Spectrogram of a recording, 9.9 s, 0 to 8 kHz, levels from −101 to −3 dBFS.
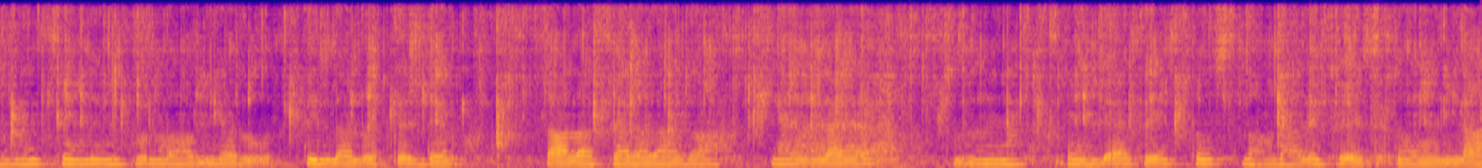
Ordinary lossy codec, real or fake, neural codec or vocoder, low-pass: none; fake; codec, 16 kHz, 4.8 kbps, FACodec; none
